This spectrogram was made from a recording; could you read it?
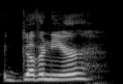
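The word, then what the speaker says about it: Gouverneur: According to Abigail Adams, his name is pronounced Governor Morris.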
